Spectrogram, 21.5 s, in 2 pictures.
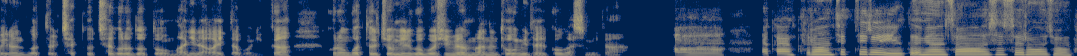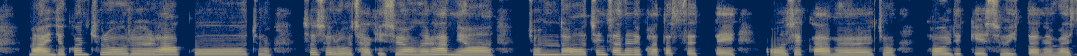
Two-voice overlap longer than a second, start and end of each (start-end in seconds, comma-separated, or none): none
